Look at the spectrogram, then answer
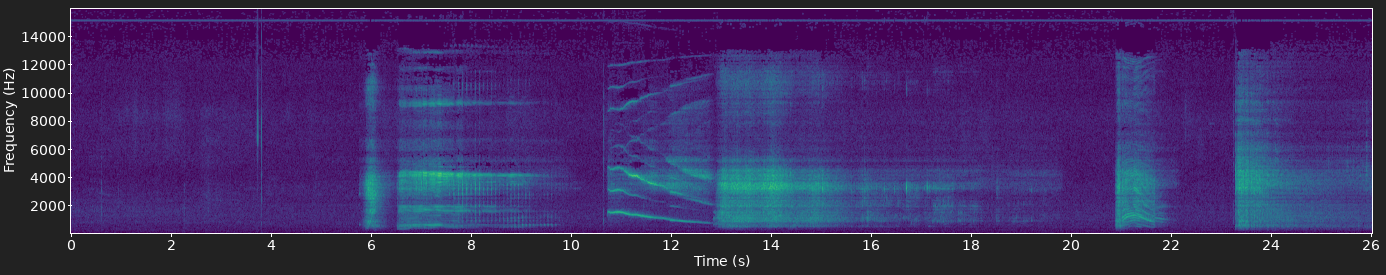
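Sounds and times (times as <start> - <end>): cartoon falling whistle: 10.7 - 12.9
cartoon crash: 10.8 - 15.6, 20.9 - 22.0, 23.3 - 26.0.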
